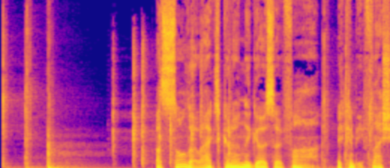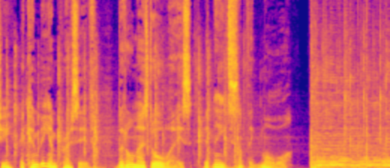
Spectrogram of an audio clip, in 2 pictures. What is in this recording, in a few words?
Radio Commercial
